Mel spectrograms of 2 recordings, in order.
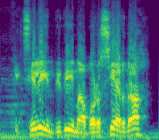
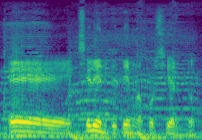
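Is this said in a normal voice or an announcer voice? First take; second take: announcer; normal. First: It is said in a put-on announcer voice. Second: It is said in an ordinary speaking voice.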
